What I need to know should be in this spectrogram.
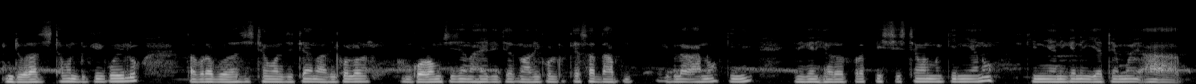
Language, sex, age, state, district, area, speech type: Assamese, male, 30-45, Assam, Udalguri, rural, spontaneous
